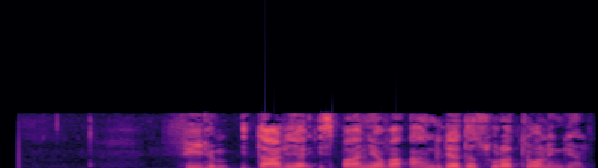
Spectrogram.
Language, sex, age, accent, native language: Uzbek, male, 18-24, Farg'ona, Uzbek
